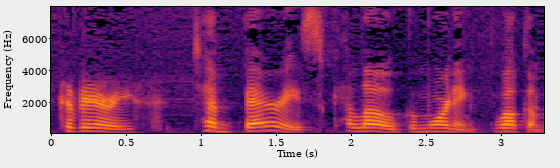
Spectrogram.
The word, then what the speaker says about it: Tavares: Is it Tavares? No, ma'am, it's Tavares.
